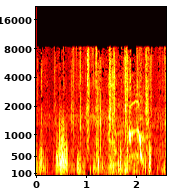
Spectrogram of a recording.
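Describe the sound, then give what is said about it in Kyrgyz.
Horse hooves clip-clop as a boy rides a horse while leading a camel. The rhythmic hoofbeats run throughout beneath a man talking. “Алдыбыздан ат минип төөсүн жетелеген бала чыкты.”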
